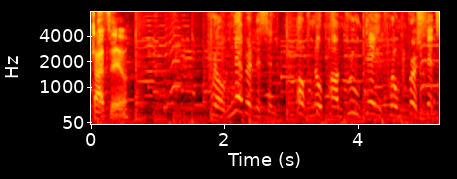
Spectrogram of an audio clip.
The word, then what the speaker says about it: Nopon: On Nopon brew day, Prone first set sticky feet on Mira. Also, yeah, they do pronounce it Nopon in Xenoblade X.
